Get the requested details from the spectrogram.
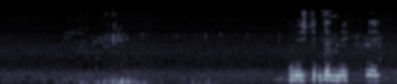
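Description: A liquid pouring sound effect gurgles softly.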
